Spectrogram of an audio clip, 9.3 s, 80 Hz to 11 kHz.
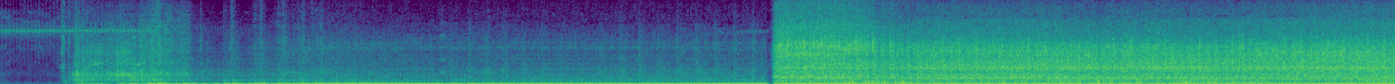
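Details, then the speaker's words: Nissan S13 240SX after wiring harness repair and new plugs and injectors, before timing check: engine cranks, catches and settles into a slightly uneven idle with a wavering low beat; rough idle, owner suspects fuel tank issue. "This up, we're going to verify our timing. Sounds like a fuel tank issue."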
